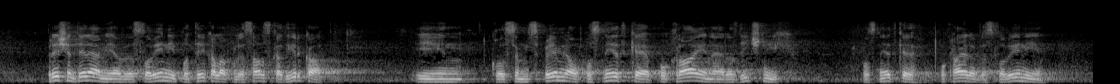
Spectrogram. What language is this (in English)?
Slovenian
